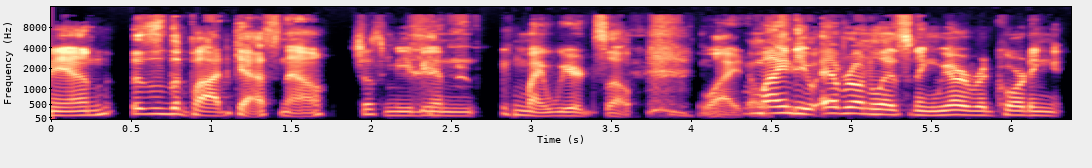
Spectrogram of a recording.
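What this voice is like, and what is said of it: Usual voice. Nothing is said of it.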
